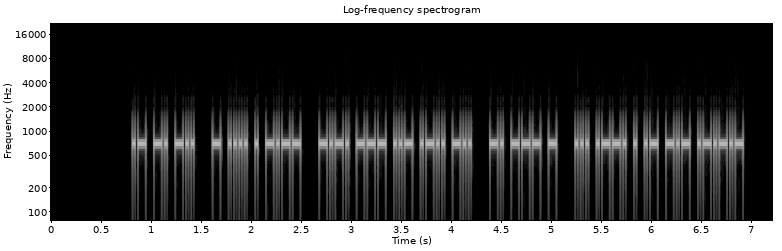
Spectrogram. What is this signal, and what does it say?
Morse code, heard as a keyed tone, about 44 wpm, 700 Hz. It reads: AND THEY COULD NOT SPEAK.
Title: Sentences from Top 1100 Words 45wpm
